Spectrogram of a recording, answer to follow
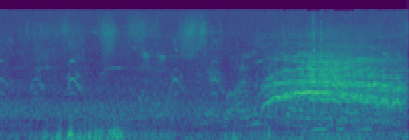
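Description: A horse whinnies once: a drawn-out, high call that starts about two and a half seconds in and lasts over a second.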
